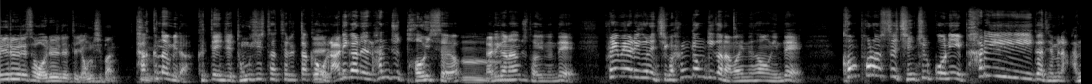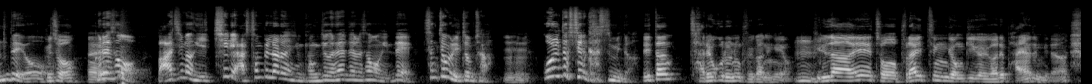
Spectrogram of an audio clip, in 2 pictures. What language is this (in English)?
Korean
